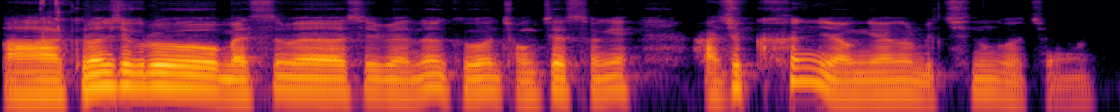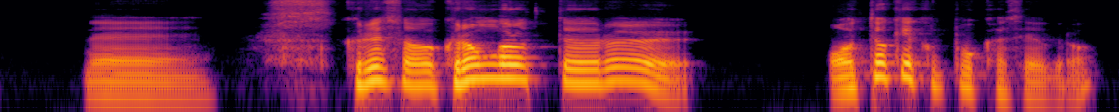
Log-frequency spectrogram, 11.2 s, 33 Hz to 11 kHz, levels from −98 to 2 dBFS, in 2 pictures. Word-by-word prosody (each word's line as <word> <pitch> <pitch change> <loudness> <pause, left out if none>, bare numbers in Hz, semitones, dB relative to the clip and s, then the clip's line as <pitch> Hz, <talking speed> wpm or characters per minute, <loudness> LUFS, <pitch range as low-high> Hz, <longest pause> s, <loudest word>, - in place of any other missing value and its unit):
아 90 +1 0
그런 120 +6 +3
식으로 125 -4 +4
말씀을 100 +2 -1
하시면은 95 +3 -5
그건 100 +1 -5
정체성에 100 +4 -7 0.3
아주 - - -5
큰 165 -3 -6
영향을 90 +1 -5
미치는 95 +5 -13
거죠. 65 -4 -16 0.6
네. 80 -3 -7 0.7
그래서 140 -4 +3
그런 180 +6 +6
것들을 170 -4 +3 0.7
어떻게 205 - +3
극복하세요, 115 - -10
그럼? 70 - -15
100 Hz, 265 characters per minute, -20 LUFS, 90-135 Hz, 0.7 s, 그런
